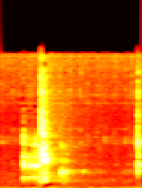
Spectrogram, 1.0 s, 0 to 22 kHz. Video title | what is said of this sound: LED 3D Electronic Dice | you can actually hear the ball inside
